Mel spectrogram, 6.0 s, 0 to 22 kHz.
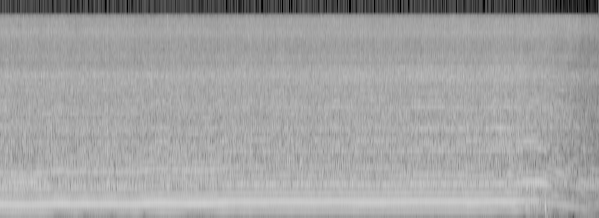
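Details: Stihl MS170 roadside-find chainsaw, first run in years with a filthy, uncleaned carburettor, cutting timber. Clean, steady high pitch through the cut, dropping smoothly off the wood; pulls well under load.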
